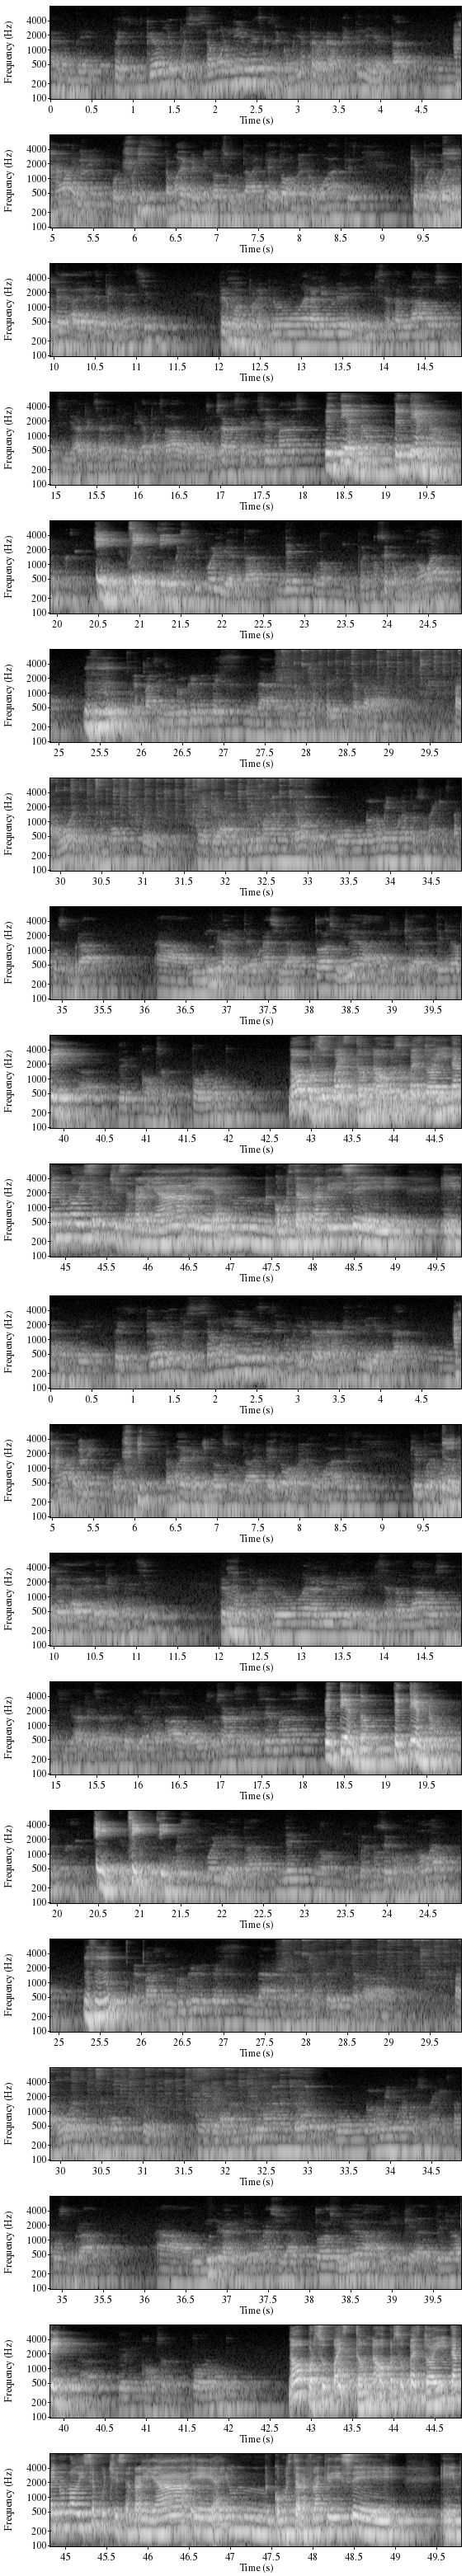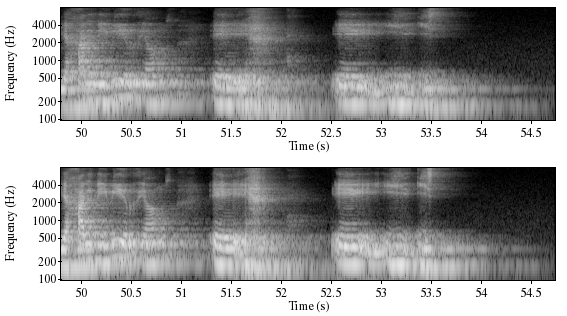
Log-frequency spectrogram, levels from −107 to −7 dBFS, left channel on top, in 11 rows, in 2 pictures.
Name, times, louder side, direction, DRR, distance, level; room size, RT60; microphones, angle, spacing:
voice 1, 0.0-6.1 6.4-8.7 9.3-11.2 12.0-18.0 19.4-19.7 20.1-20.3 20.7-21.0 21.3-24.7 25.9-29.1 29.8-31.3 31.6-35.5 36.1-40.4 40.7-41.3 41.6-42.1 51.5-52.2, equal, 20° left, 1 dB, 0.3 m, -41 dB
voice 2, 18.3-19.7 20.5-21.4 25.3-25.7 36.8-36.9 39.8-40.0 42.7-49.0 49.6-50.9 51.3-51.8 52.5-53.5, right 3 dB, 55° right, 6 dB, 0.3 m, -26 dB
sound 1, 27.6-33.0, left 3 dB, 55° left, 0.7 m, -48 dB
5.1 x 2.0 x 2.8 m, 1.3 s
head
